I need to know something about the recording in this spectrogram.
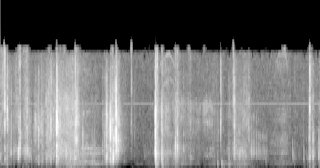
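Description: Album sleeves and cardboard rustling and crinkling as records are slid out from a packed shelf, with a few sharp clicks and knocks, the sharpest about two seconds in, then quieter handling.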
